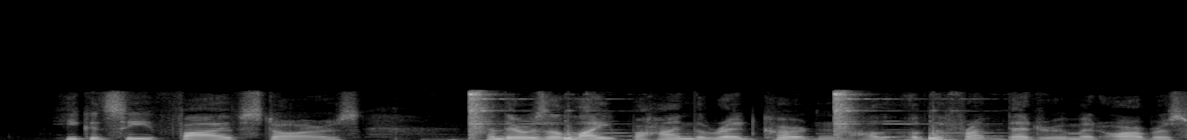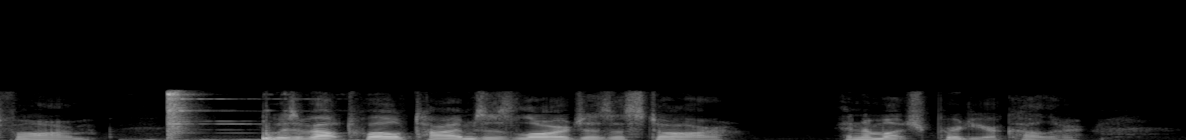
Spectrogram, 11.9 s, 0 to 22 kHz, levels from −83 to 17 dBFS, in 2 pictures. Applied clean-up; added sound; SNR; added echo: none; Thump, thud; 3 dB; none.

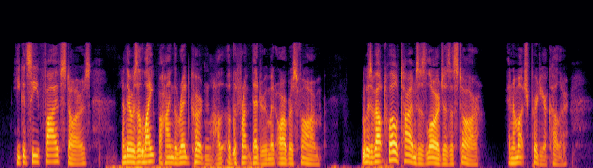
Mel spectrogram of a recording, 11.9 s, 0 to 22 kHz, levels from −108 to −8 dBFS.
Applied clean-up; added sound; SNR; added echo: neural mask model Resemble Enhance denoiser.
